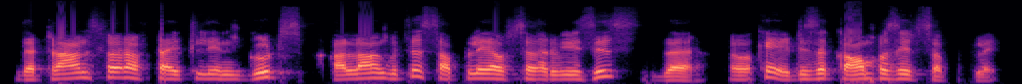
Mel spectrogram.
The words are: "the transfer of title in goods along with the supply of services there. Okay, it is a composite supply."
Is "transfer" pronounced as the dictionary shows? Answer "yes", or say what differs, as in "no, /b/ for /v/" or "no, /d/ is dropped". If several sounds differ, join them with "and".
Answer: yes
